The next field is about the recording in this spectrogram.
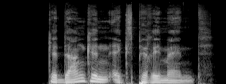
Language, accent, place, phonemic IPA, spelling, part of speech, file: German, Germany, Berlin, /ɡəˈdaŋkŋ̍ˌɛksˈpeːʁiːmɛnt/, Gedankenexperiment, noun, De-Gedankenexperiment.ogg
- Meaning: gedankenexperiment, a thought experiment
